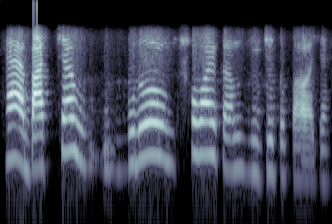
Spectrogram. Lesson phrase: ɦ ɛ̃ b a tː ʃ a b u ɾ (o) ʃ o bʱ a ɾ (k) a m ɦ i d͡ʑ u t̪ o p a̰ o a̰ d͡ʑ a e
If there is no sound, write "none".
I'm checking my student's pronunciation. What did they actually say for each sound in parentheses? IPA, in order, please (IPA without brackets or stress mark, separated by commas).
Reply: o, k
